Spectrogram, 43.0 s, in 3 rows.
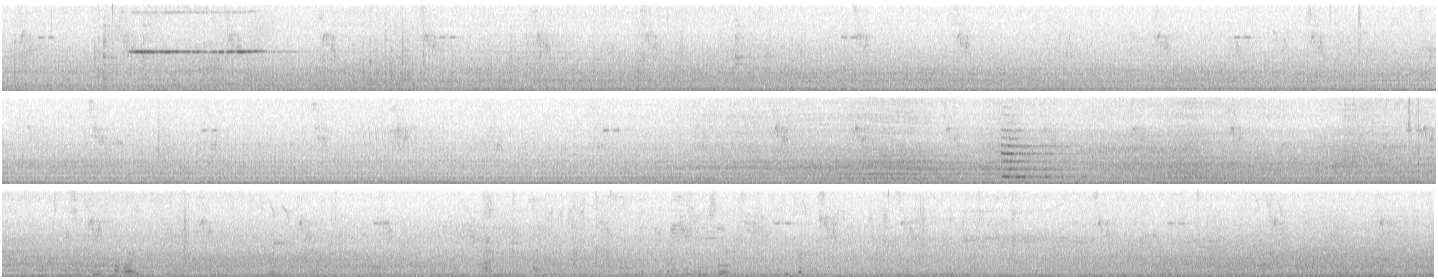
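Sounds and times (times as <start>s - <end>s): train passing with rumble: 20.8s - 38.2s
short train horn toot: 24.3s - 25.3s.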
